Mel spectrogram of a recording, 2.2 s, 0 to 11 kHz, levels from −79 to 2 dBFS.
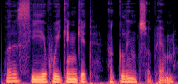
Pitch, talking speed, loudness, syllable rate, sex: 105 Hz, 295 wpm, -16 LUFS, 6.4 syllables/s, male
